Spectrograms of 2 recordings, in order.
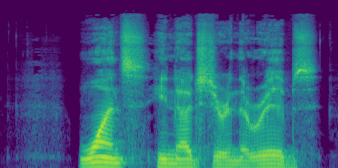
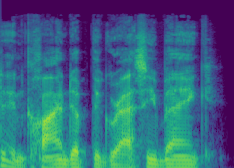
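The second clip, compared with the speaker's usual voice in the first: ordinary delivery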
